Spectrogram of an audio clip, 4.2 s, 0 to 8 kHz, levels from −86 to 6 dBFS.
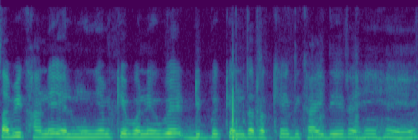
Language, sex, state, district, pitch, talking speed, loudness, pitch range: Hindi, male, Chhattisgarh, Bilaspur, 195 Hz, 185 wpm, -23 LUFS, 190-200 Hz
